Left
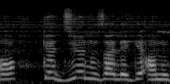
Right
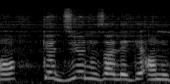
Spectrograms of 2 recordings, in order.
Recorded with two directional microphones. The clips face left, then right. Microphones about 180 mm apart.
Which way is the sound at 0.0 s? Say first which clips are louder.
Right 1 dB; centre (ahead or behind).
